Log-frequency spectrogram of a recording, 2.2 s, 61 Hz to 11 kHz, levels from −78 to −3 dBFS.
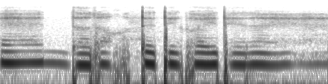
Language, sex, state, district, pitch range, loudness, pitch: Urdu, female, Bihar, Kishanganj, 205-220 Hz, -24 LUFS, 210 Hz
